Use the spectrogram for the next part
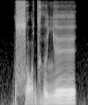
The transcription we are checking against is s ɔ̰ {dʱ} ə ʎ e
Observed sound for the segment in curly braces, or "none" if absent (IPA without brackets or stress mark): dʱ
